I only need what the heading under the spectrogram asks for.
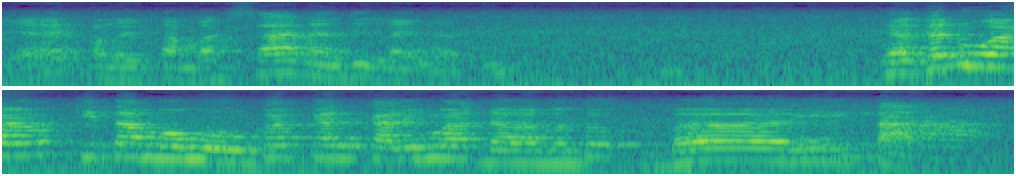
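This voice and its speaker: A religious teacher with a voice that sits high runs a lively grammar lesson built on call-and-response, playfully quizzing the class, cracking jokes and stretching example words out slowly. The recording is roomy and distant, with faint background noise.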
